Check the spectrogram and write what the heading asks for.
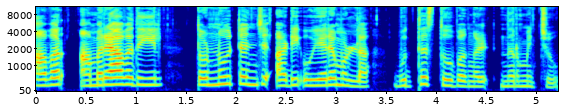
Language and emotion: Malayalam, neutral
